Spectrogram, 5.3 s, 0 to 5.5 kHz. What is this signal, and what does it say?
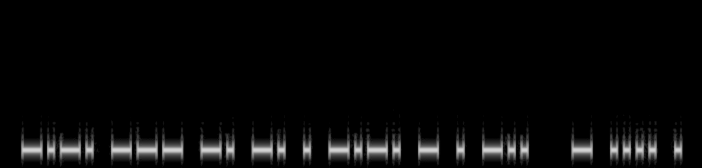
Morse code, heard as a keyed tone, about 25 wpm, 600 Hz. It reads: CONNECTED THE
